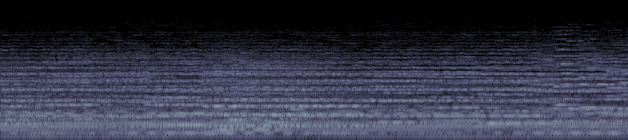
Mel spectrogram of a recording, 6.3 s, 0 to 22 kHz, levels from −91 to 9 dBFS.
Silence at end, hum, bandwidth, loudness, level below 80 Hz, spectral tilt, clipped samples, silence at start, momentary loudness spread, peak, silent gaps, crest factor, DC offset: 0 s; none; 15 kHz; -35 LUFS; -58 dBFS; -4.5 dB/octave; under 0.1%; 0 s; 3 LU; -20 dBFS; none; 14 dB; under 0.1%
